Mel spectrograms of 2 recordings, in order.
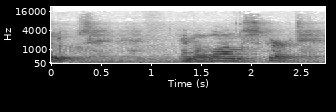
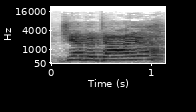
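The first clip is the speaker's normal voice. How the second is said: loud, higher, slow call across the yard; calling Jebediah; 6 semitones higher, 11 dB louder, slower than usual. Retold or imitated. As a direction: call the son from afar. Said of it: "This woman says".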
